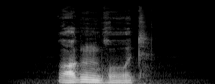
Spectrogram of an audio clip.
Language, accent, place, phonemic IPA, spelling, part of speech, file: German, Germany, Berlin, /ˈʁɔɡən.bʁoːt/, Roggenbrot, noun, De-Roggenbrot.ogg
- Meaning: roggenbrot, rye bread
